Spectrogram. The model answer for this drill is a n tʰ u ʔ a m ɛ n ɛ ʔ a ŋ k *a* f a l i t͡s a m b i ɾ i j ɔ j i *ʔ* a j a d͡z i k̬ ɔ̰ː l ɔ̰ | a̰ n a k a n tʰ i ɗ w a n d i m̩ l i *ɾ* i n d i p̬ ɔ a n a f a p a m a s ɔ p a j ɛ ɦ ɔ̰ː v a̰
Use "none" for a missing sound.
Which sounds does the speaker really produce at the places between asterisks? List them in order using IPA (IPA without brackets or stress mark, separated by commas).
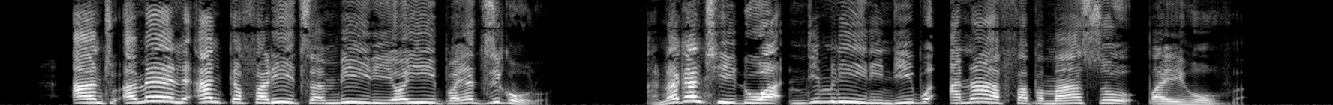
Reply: a, p, ɾ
